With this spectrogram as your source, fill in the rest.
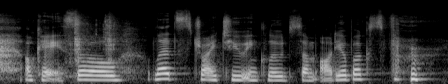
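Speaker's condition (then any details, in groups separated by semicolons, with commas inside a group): No condition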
